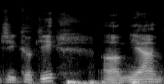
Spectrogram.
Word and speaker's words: Gcookie: Yeah, that's how you say it, Gcookie.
